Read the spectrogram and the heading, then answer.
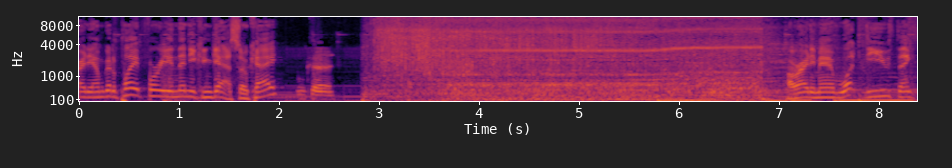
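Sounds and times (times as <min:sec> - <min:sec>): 
speech: 0:00.0 - 0:02.8, 0:07.1 - 0:08.3
paper shredder shredding paper: 0:02.9 - 0:06.9.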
